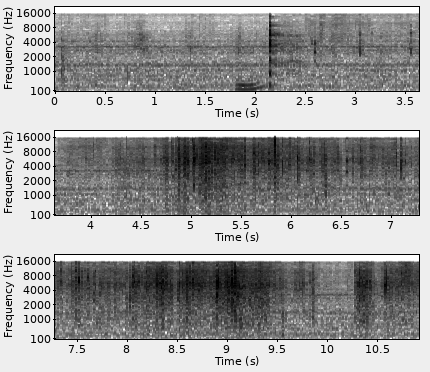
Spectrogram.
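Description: A thin plastic bag rustling and crinkling in stretches as a hand reaches into it for bread, after a short hummed vocal sound and a click about two seconds in.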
